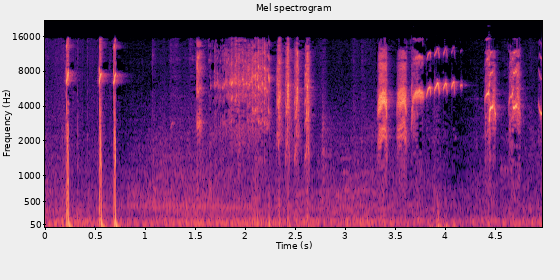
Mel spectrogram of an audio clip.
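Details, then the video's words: Male blue-crowned hanging parrot giving many odd sounds: a few spaced sharp ticks, then a scratchy rush, and a fast run of high piercing squeaks and doubled whistles near the end. "burung serindit jantan gacor banyak suara aneh"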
